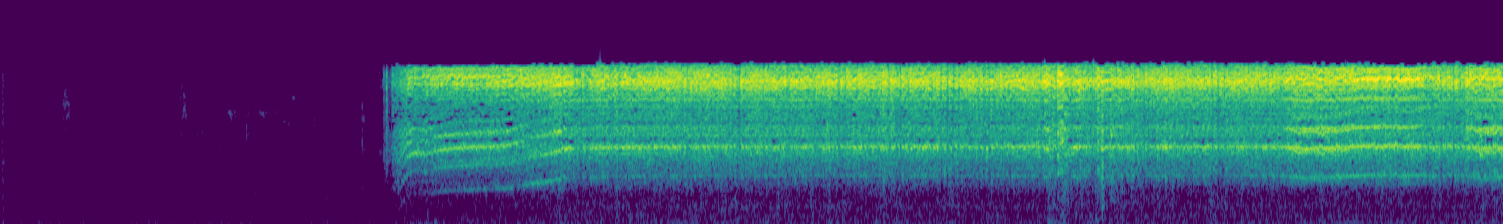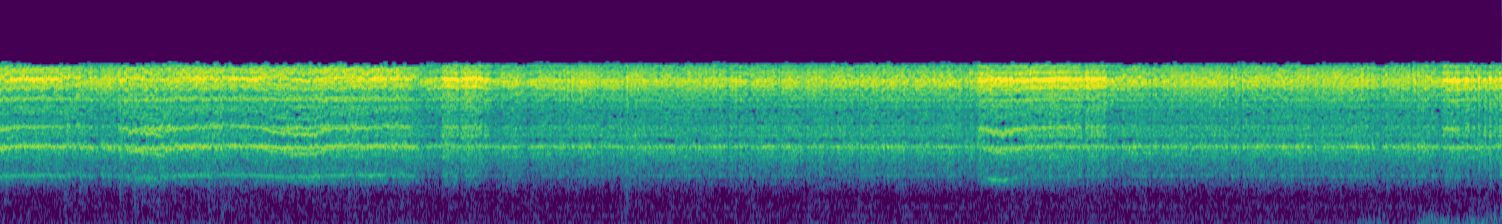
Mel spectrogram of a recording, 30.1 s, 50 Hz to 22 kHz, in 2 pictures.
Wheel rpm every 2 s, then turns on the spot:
0, 0, 120, 230, 230, 230, 230, 230, 230, 230, 230, 230, 230, 230, 230.
none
